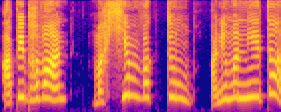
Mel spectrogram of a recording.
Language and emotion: Sanskrit, angry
